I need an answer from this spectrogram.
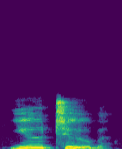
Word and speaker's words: YouTube: there you to be youtube youtube don't don't pronounce the e on the end the e on the end of the word tube is to make the u sound long if there was no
